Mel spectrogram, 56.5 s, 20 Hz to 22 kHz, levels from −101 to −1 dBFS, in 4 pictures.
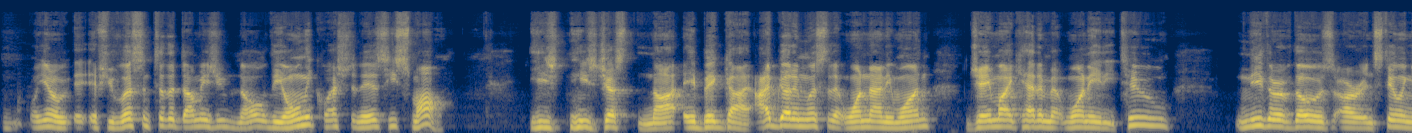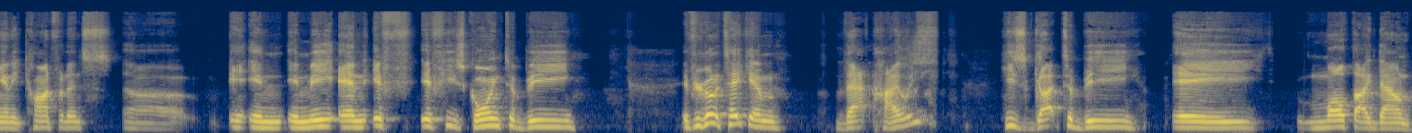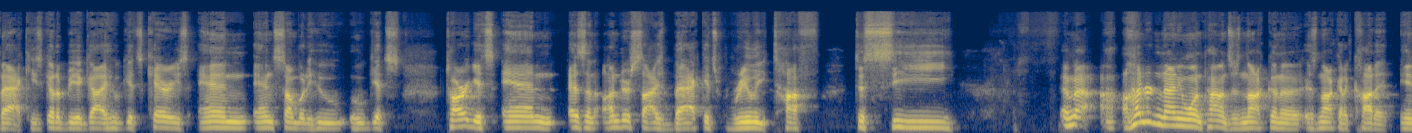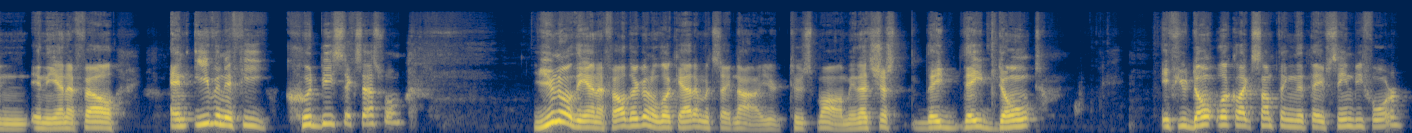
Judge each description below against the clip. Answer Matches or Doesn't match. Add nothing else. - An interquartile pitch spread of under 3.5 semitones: Doesn't match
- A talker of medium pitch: Matches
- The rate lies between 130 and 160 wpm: Matches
